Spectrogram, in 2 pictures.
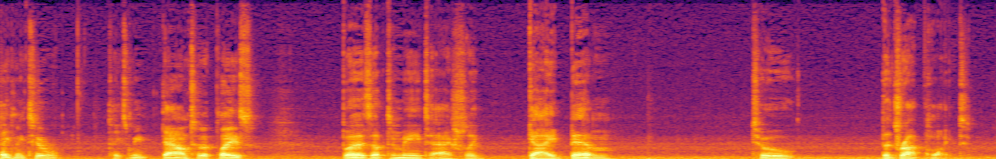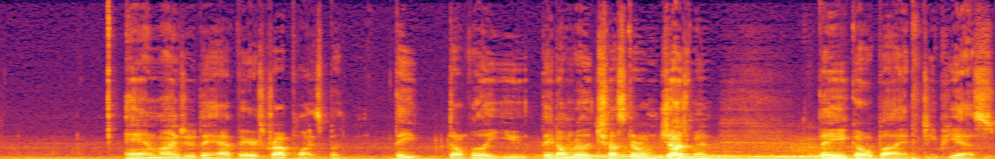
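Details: Adult male with cerebral palsy, with speech problems since childhood and ongoing breaks and pauses in his speech that he reports he cannot control; speech disfluency with cerebral palsy.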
